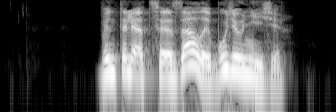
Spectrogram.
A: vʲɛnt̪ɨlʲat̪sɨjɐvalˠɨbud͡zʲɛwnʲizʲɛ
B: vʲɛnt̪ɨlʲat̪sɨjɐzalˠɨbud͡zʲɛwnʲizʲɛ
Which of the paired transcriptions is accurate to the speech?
B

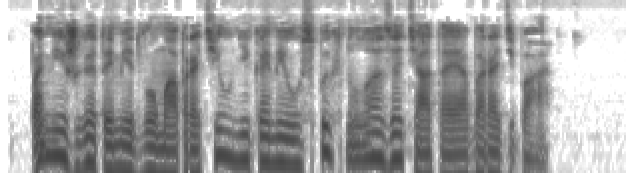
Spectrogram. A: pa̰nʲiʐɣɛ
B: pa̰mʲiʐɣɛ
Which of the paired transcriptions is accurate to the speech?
B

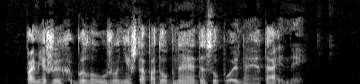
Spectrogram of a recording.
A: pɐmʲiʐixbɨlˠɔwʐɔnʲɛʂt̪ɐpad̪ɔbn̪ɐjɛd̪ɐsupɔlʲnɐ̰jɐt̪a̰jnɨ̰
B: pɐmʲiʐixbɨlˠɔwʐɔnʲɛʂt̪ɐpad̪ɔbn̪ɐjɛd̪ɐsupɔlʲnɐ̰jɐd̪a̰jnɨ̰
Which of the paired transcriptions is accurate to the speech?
A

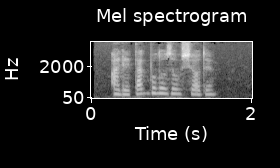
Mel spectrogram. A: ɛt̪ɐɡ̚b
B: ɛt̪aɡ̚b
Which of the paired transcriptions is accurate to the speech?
B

